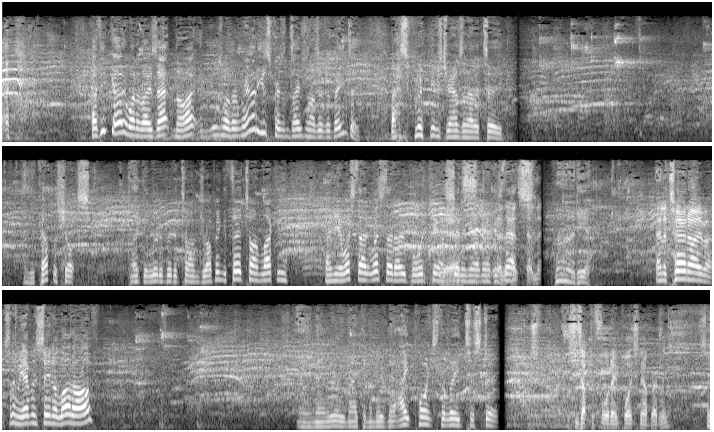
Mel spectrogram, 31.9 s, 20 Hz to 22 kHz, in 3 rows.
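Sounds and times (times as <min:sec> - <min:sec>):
sneaker squeaks: 0:08.0 - 0:09.8, 0:10.4 - 0:11.6, 0:13.3 - 0:14.8, 0:19.4 - 0:20.2, 0:22.9 - 0:25.0, 0:29.3 - 0:31.9.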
